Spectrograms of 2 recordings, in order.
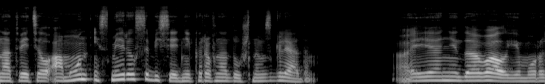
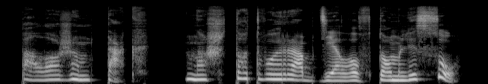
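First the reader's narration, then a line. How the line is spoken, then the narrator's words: Hissing. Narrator (Russian): прошипел ангел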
